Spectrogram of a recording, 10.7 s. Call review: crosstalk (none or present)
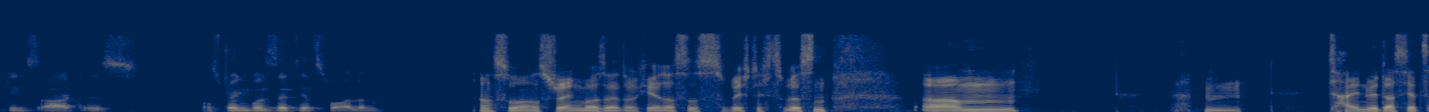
none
